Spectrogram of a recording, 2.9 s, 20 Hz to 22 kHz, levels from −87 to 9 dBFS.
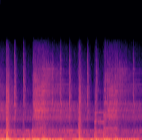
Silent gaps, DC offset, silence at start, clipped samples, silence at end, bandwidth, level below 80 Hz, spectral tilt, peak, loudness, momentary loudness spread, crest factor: none; under 0.1%; 0 s; under 0.1%; 0 s; 13.5 kHz; -22 dBFS; -5.5 dB/octave; -2 dBFS; -19 LUFS; 4 LU; 14 dB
